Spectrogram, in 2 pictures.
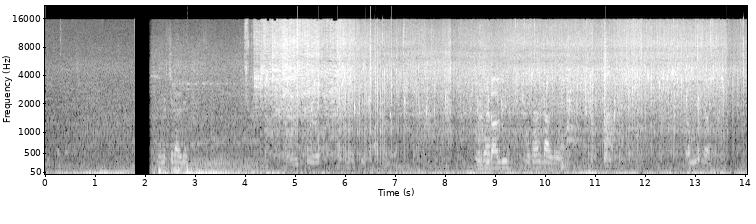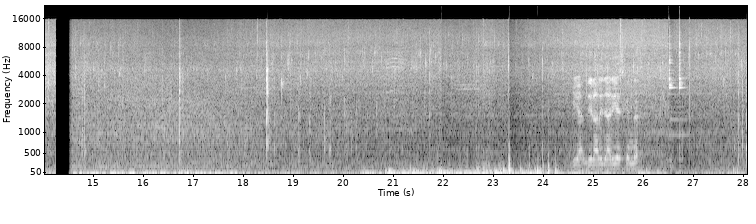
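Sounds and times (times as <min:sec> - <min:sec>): food sizzling in oil: 0:04.0 - 0:14.3, 0:17.8 - 0:28.0
spoon clicking on pan: 0:26.5 - 0:27.0.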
